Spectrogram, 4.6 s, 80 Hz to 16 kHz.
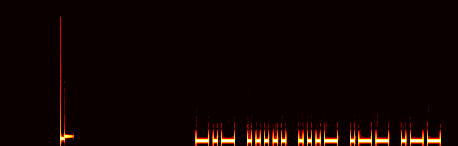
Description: Morse code, heard as a keyed tone, about 28 wpm, 700 Hz. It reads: K5VWW
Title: Call Signs - 28wpm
